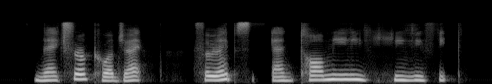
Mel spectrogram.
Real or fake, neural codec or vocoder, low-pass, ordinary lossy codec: fake; codec, 16 kHz, 0.5 kbps, FreqCodec, larger model; 7.2 kHz; none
